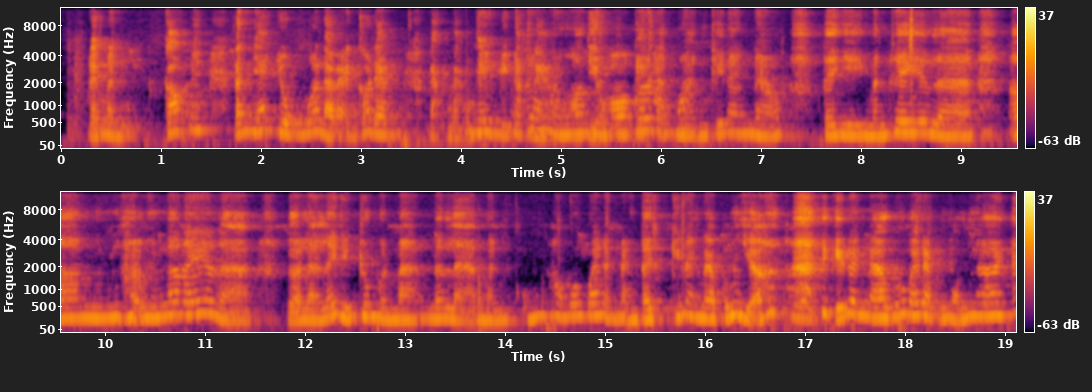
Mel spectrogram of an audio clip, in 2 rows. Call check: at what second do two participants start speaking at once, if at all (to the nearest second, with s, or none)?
4 s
